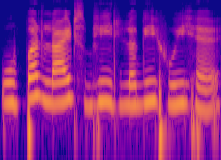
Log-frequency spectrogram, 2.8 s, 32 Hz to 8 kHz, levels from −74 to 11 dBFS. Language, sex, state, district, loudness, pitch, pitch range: Hindi, female, Bihar, Patna, -18 LUFS, 230 Hz, 215-240 Hz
